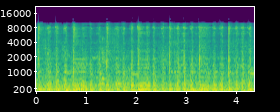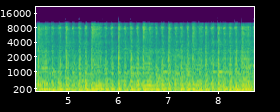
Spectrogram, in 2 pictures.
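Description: Live blues music: an instrumental passage led by guitar over a steady beat.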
